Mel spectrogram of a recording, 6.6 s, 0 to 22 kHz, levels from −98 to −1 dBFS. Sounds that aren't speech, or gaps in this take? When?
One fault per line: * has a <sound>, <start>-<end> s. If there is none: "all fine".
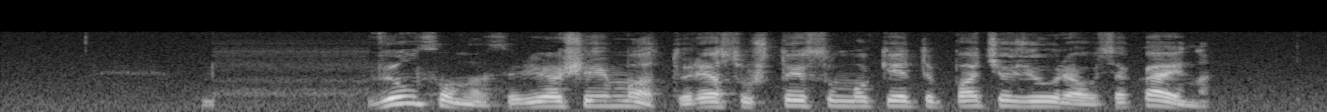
all fine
